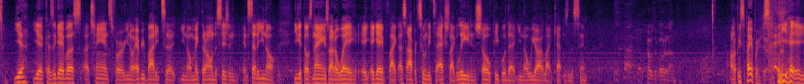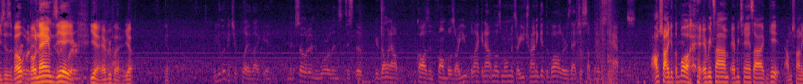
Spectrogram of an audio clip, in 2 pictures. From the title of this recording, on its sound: Press Conference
